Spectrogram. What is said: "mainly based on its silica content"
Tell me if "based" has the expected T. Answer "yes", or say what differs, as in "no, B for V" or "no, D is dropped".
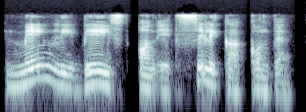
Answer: yes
